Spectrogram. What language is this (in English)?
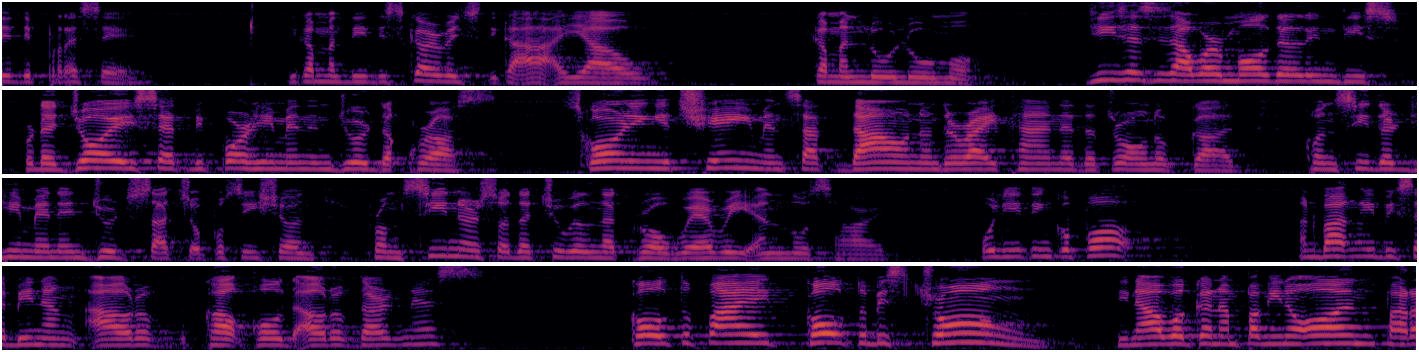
Filipino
